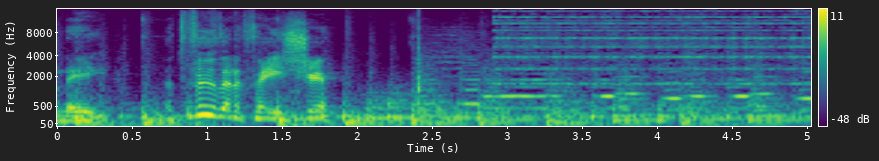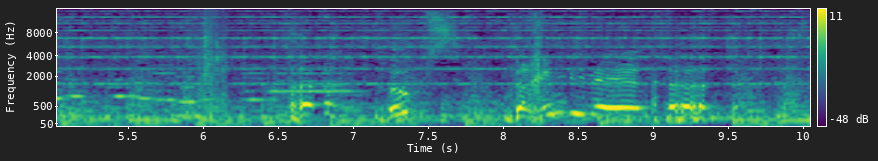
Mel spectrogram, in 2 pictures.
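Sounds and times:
background music: 0:00.0 - 0:10.0
fire alarm bell ringing: 0:02.9 - 0:10.0.

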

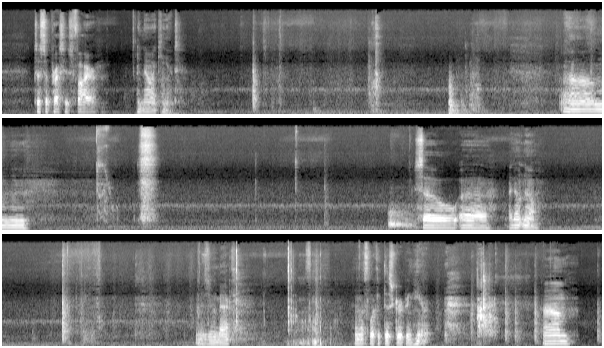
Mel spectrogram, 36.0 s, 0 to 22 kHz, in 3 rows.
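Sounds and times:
person breathing: 0:00.0 - 0:00.6, 0:10.1 - 0:11.0, 0:12.5 - 0:13.6, 0:26.6 - 0:27.2, 0:32.8 - 0:34.8.

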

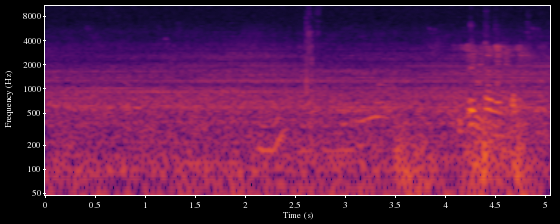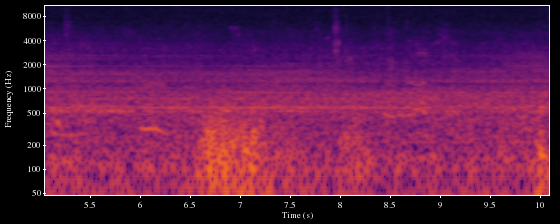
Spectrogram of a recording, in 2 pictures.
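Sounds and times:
faint constant hum: 0:00.0 - 0:10.0
traffic rumble: 0:00.0 - 0:10.0
faint voices: 0:02.0 - 0:06.6, 0:07.9 - 0:09.8.

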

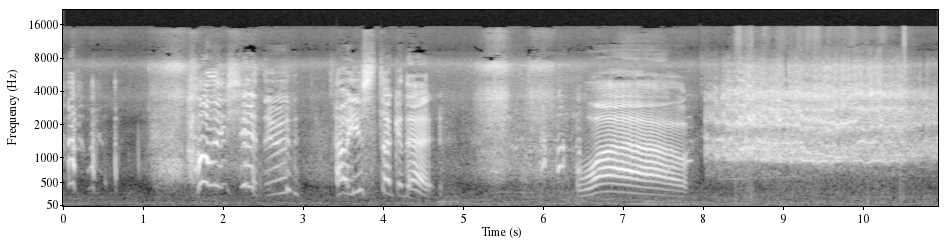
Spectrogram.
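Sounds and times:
tyres squealing on asphalt: 0:00.0 - 0:10.9.

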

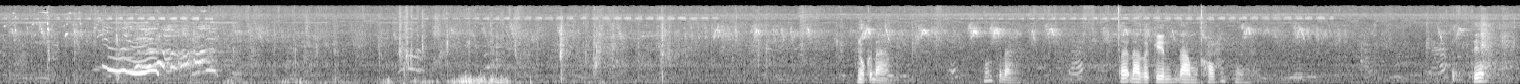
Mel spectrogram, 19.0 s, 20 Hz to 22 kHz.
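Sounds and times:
dog whining: 0:00.6 - 0:02.8.

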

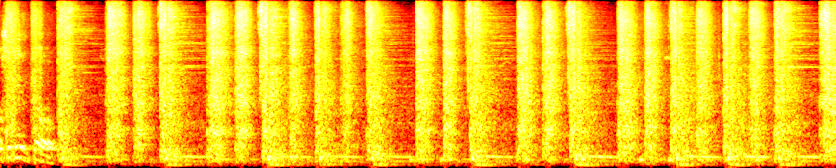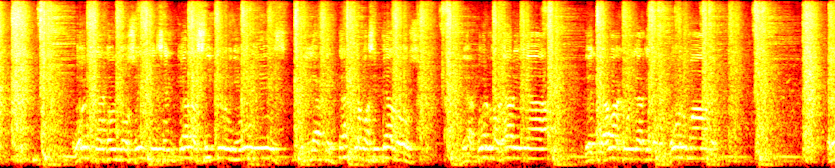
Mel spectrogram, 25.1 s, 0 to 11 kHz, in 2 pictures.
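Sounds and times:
deeper drum beats: 0:00.0 - 0:25.0
rapid snare drum strokes: 0:00.0 - 0:25.0.

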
